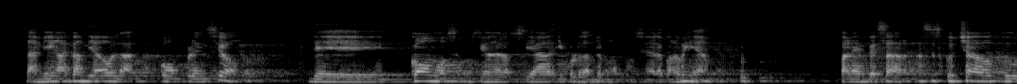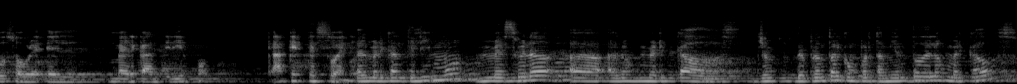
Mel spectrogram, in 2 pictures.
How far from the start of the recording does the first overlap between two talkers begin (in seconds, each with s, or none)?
none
